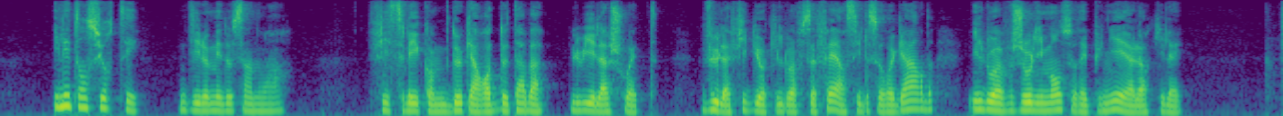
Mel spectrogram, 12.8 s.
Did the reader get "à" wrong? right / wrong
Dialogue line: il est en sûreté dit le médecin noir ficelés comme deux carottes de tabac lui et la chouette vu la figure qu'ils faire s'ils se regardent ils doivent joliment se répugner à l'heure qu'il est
right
